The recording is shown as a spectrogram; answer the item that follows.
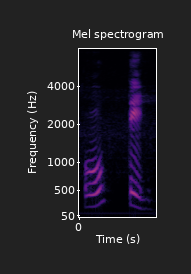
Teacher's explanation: Separamos en sílabas. Hotel. La mayor fuerza de voz está en tel.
